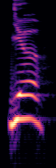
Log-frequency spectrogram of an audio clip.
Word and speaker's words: dơ: And this one, dơ.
